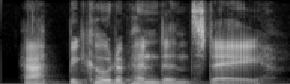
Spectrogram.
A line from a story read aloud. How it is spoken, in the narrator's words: Michael shouted a message on my answering machine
